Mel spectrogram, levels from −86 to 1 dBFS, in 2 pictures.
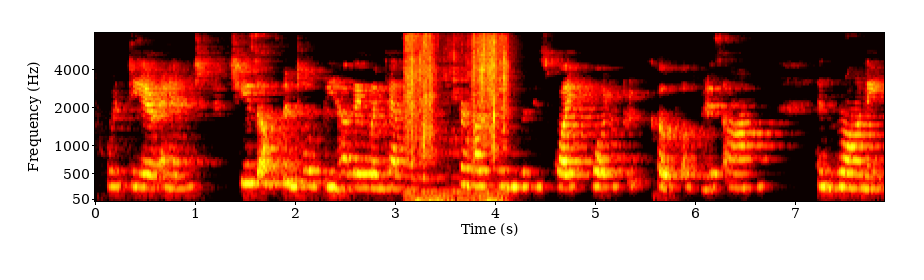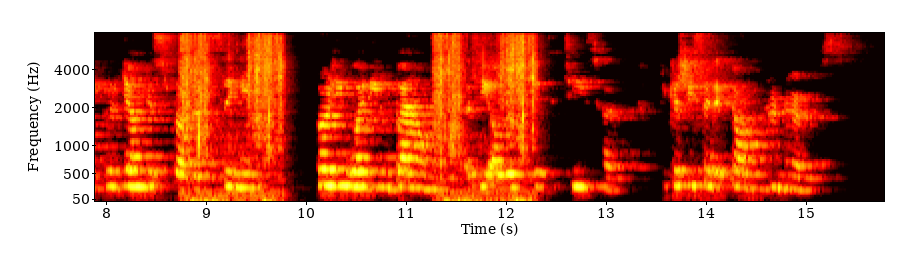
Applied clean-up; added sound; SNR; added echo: classical method WPE with log-MMSE.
